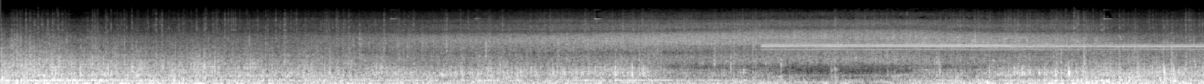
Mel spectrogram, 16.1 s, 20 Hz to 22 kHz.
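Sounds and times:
low hum: 0.0 - 16.0
slow vehicle rumble and wind: 0.0 - 16.0
thin high steady tones: 10.1 - 16.0.

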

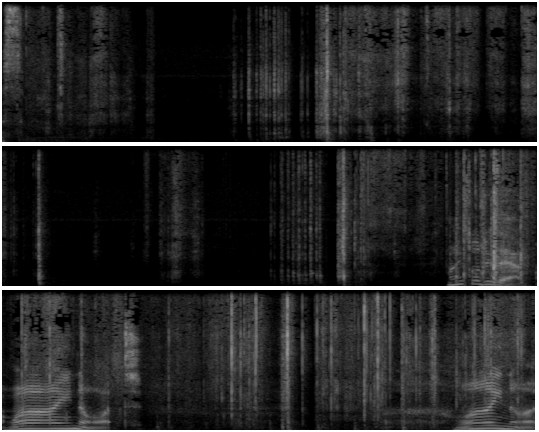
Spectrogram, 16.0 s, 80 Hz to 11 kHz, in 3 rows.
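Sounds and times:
paper rustles and scrapes: 8.2 - 16.0.

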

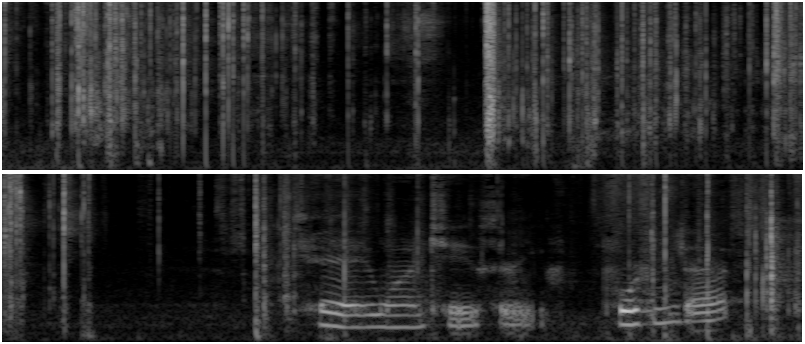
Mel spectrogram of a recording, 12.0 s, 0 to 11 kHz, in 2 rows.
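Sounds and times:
foil wrapper crinkling and tearing: 0.0 - 6.8.

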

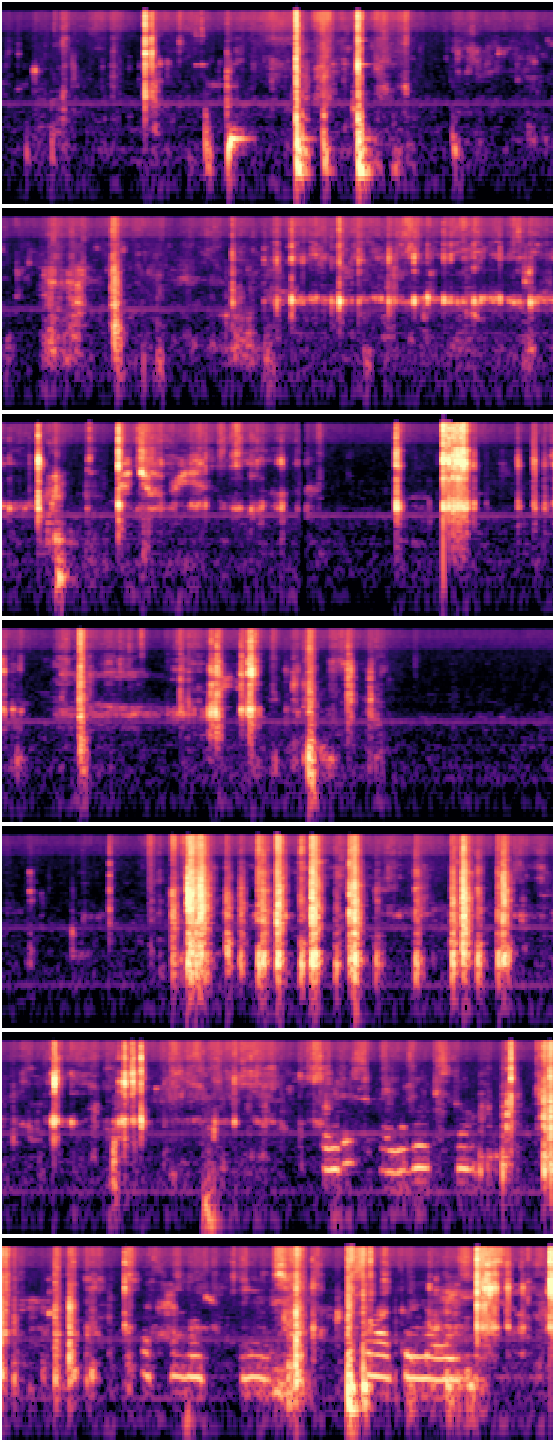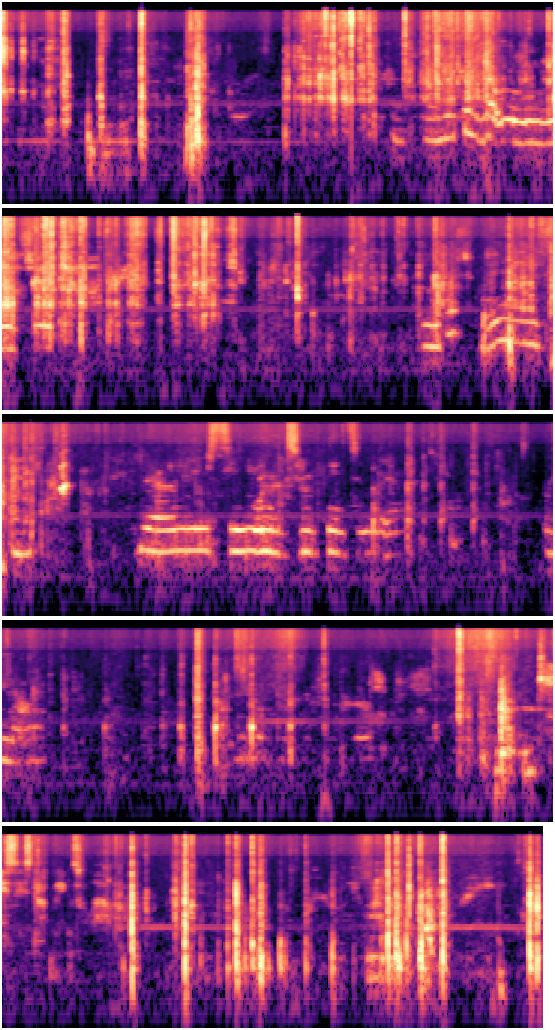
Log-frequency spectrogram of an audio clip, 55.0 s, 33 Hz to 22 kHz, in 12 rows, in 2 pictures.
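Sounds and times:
objects tapping and clicking: 0.2 - 4.0, 6.5 - 11.7, 12.5 - 17.0, 19.6 - 25.8, 26.9 - 42.2, 46.3 - 48.7, 51.3 - 55.0
plastic packaging crinkling: 34.5 - 42.0.

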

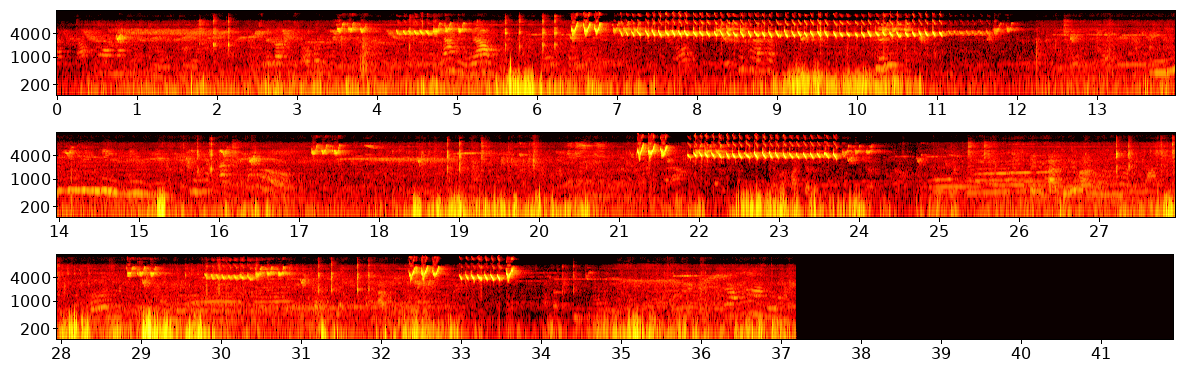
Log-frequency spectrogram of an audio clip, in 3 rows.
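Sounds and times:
bird chirps: 0.0 - 25.8, 28.8 - 36.4
bird singing rattling trill: 0.2 - 26.2, 28.8 - 36.5.

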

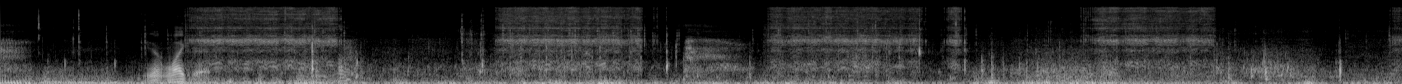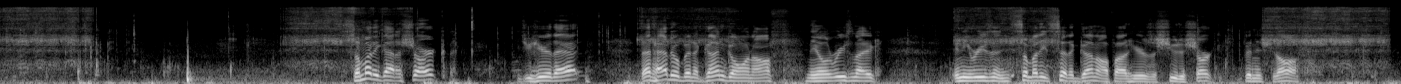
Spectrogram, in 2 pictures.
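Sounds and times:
low wind rumble: 0.0 - 28.0
fishing reel cranking: 0.3 - 3.7, 4.5 - 12.5, 13.8 - 15.5, 16.3 - 18.4, 19.2 - 21.8, 23.2 - 24.9, 25.9 - 28.0.

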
